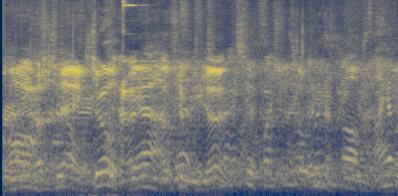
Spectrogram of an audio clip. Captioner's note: crowd chatting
